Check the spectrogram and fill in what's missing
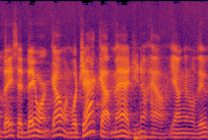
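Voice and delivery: plain reading voice

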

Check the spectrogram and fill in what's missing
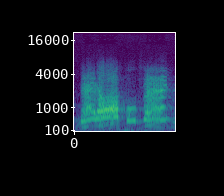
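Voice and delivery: high falsetto gasp of disgust; a prissy lady horrified; squeaky high queen recoiling from the kiss; appalled queen. Acted.

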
